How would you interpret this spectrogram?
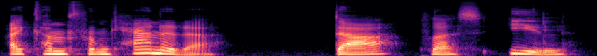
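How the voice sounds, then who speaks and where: A woman narrating a scripted language lesson, explaining phrases clearly and at a measured pace. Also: low voice, lively intonation. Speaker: language teacher.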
